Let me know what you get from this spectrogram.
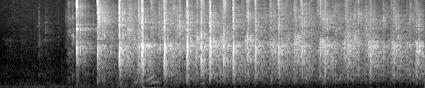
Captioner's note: applause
